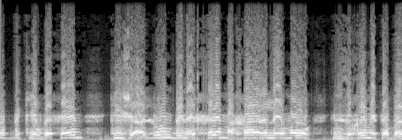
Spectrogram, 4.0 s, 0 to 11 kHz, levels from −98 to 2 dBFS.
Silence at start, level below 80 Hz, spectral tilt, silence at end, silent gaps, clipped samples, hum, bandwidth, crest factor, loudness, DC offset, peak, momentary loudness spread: 0 s; -34 dBFS; -5 dB/octave; 0 s; none; 7%; none; 11 kHz; 6 dB; -5 LUFS; 2%; 0 dBFS; 5 LU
